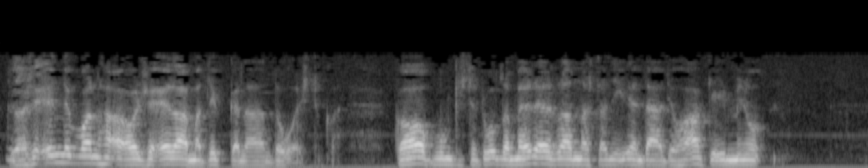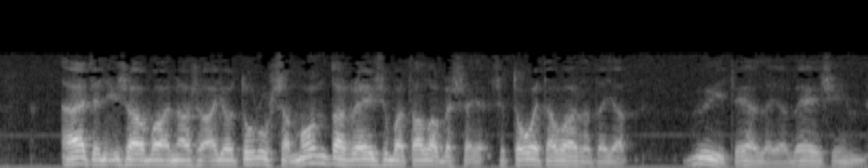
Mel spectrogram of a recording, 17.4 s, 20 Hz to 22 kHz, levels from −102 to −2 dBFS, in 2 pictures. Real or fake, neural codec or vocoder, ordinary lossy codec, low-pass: real; none; MP3, 24 kbps; 7.2 kHz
